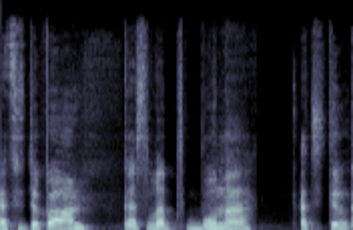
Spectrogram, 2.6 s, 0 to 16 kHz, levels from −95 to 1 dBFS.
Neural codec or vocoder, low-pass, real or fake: codec, 44.1 kHz, 2.6 kbps, DAC; 14.4 kHz; fake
